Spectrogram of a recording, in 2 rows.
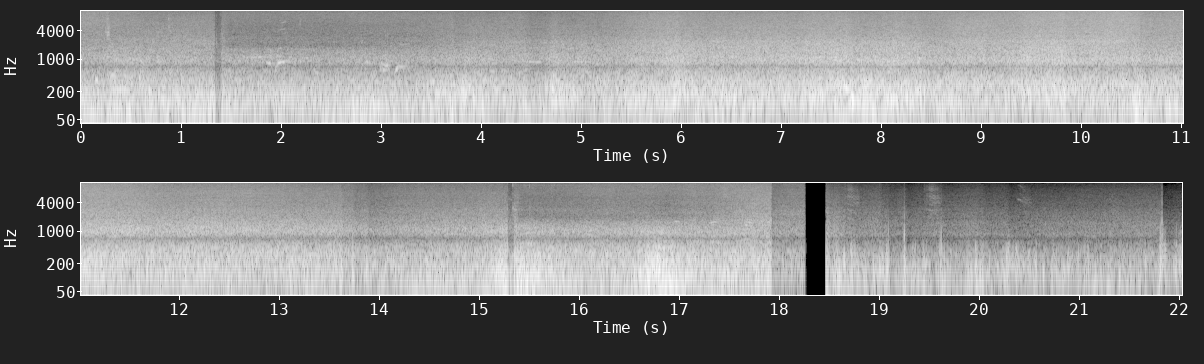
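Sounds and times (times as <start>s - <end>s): sea surf rushing: 0.0s - 18.3s
wind buffeting microphone: 0.0s - 22.0s.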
